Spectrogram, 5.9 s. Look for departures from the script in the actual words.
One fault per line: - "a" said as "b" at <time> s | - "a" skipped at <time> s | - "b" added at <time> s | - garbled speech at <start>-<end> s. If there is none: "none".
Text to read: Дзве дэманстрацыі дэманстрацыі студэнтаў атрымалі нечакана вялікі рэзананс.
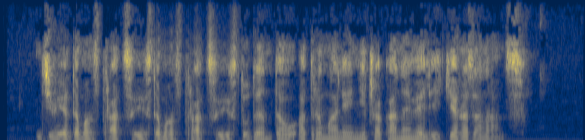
none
